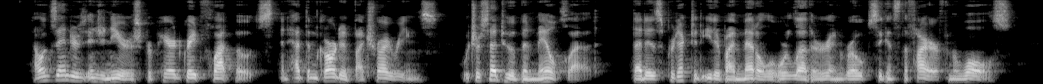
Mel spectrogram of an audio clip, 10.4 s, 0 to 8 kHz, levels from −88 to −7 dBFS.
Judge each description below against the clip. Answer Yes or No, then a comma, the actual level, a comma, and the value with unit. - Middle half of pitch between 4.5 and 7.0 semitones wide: No, average, 3.7 semitones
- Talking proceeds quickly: Yes, fast, 215 wpm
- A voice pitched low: Yes, low, 105 Hz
